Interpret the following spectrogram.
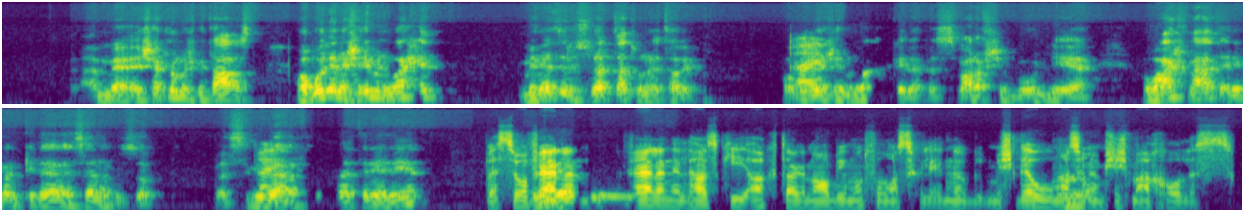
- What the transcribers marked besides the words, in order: static; unintelligible speech
- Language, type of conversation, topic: Arabic, unstructured, هل إنت شايف إن تربية الحيوانات الأليفة بتساعد الواحد يتعلم المسؤولية؟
